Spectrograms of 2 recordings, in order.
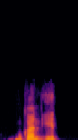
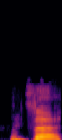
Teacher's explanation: Ujung lidahnya nempel ke ujung gigi seri atas ya.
